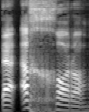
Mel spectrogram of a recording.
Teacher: Kha kita bukan kena tebalkan, cumanya kita kena kasarkan sikit.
